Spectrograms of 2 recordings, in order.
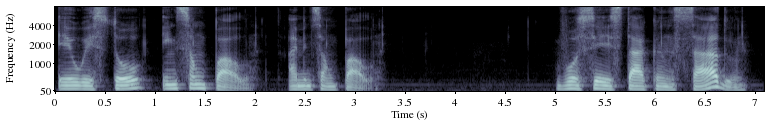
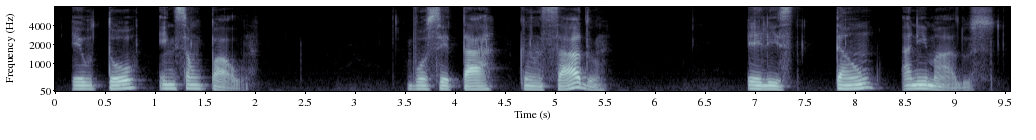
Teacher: people will usually just drop the es and say tô, tá, and tão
